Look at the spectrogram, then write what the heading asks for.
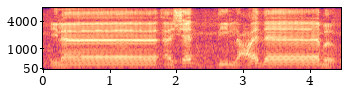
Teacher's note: یہاں کھڑا زبر الف مدہ کا قائم مقام ہوتا ہے، تو کھڑا زبر کے بعد حمزہ ہے، تو یہاں آپ نے جو ہے نا 3 سے 4 الف کی مقدار کے برابر مد کرنا ہے، کھینچنا ہے. · عین کی آواز گلے کے درمیان سے نکالنی ہے. ذال کو اپنے مخرج سے ادا کرنا ہے، یعنی زال نہیں پڑھنا، ذال پڑھنا ہے.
